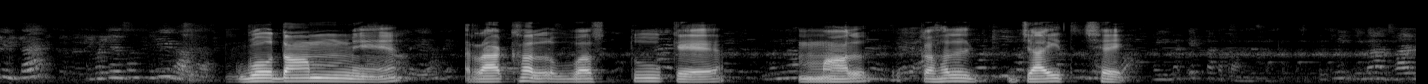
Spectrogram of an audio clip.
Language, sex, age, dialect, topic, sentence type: Maithili, male, 36-40, Bajjika, banking, statement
